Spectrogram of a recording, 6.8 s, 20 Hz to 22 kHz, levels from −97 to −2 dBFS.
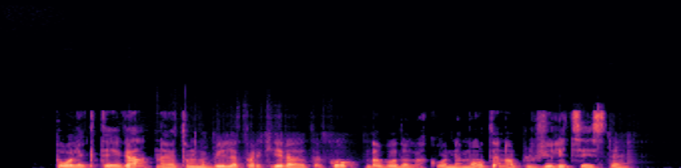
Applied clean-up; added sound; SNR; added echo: neural mask model DeepFilterNet 3.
